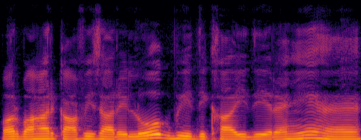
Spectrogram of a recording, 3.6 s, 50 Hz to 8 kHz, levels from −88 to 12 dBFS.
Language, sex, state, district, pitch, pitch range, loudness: Hindi, male, Jharkhand, Ranchi, 135 Hz, 130-145 Hz, -14 LUFS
